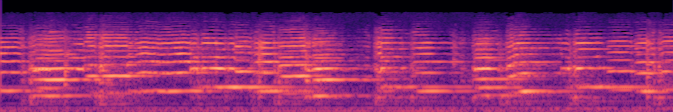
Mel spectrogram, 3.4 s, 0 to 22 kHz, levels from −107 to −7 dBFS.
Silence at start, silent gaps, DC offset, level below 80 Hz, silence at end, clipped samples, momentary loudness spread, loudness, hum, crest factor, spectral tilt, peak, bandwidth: 0 s; none; under 0.1%; -60 dBFS; 0 s; under 0.1%; 6 LU; -27 LUFS; none; 14 dB; 0.5 dB/octave; -14 dBFS; 14 kHz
